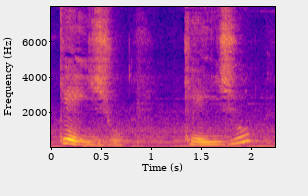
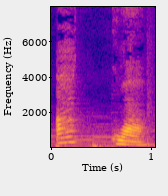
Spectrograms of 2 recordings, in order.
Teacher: Por exemplo, na palavra queijo, queijo, eu sei que escreve com Q-U-E-I-J-O. Mas queijo, quando eu falo, eu não pronuncio a vogal U · Shown in: first take · Então eu considero que essa palavra tem dígrafo.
